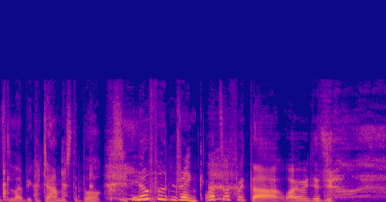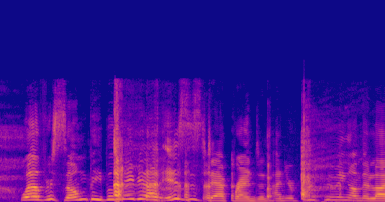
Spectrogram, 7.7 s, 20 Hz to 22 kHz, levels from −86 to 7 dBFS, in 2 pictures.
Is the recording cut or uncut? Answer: cut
